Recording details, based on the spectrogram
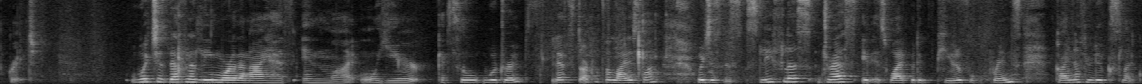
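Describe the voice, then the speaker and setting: A woman's voice: on the high side, a bit bright, a little hiss or hum. A young woman from the Netherlands, chatting casually through a clothing walkthrough with fillers and asides while she is losing her voice. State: losing her voice, sore throat. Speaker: fashion vlogger. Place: indoors, small plain room.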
